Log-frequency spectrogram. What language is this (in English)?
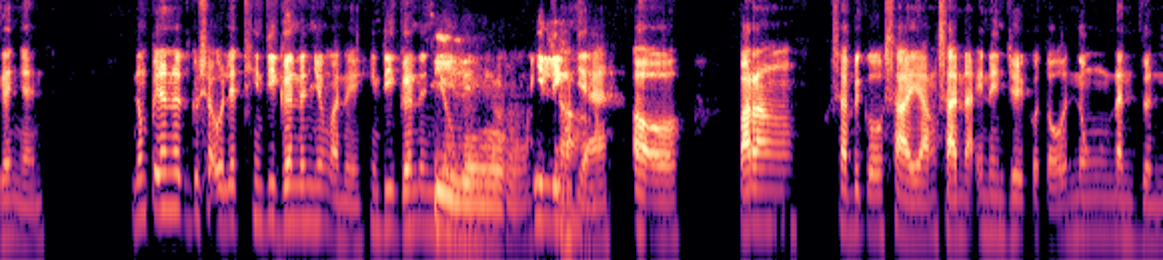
Filipino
